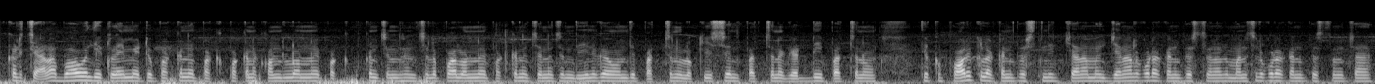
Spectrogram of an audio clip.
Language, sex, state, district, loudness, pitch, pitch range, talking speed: Telugu, male, Karnataka, Bellary, -19 LUFS, 155 Hz, 150-160 Hz, 165 wpm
